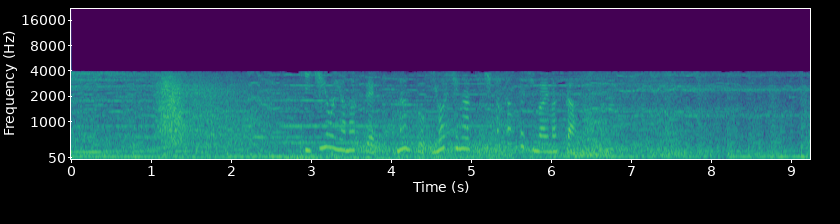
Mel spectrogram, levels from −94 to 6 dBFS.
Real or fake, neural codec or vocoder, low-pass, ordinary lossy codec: real; none; 7.2 kHz; AAC, 16 kbps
